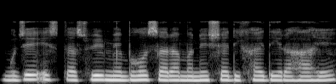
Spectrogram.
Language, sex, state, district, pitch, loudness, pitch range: Hindi, female, Arunachal Pradesh, Lower Dibang Valley, 200 Hz, -12 LUFS, 195-205 Hz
